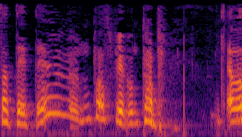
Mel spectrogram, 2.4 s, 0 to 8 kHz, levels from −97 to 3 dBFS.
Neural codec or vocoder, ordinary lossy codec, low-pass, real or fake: none; none; 7.2 kHz; real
